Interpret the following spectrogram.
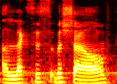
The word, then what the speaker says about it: Alexis Michelle: so next up is Alexis Michelle her name rhymes with hell this one I actually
